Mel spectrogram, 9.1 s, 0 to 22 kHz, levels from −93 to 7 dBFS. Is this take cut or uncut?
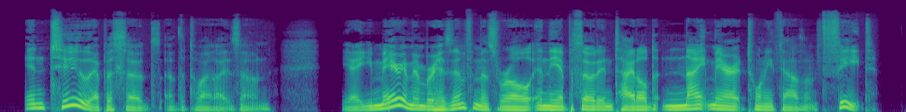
uncut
